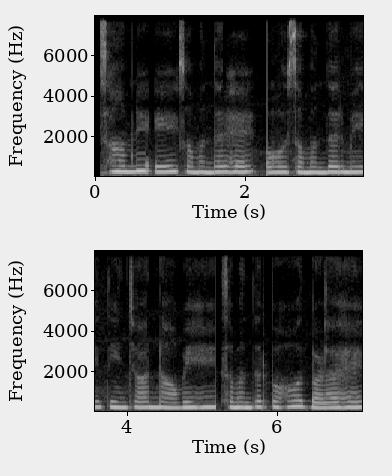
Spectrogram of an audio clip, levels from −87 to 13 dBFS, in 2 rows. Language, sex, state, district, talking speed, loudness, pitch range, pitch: Hindi, female, Uttar Pradesh, Jyotiba Phule Nagar, 135 wpm, -21 LUFS, 245-260 Hz, 250 Hz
